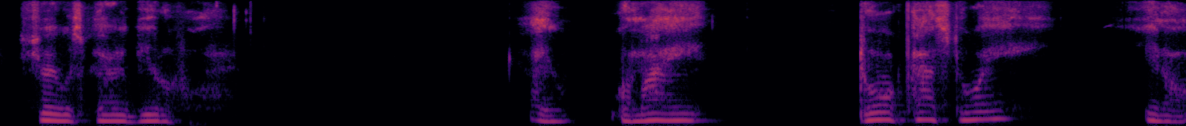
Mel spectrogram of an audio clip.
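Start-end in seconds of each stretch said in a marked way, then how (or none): none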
